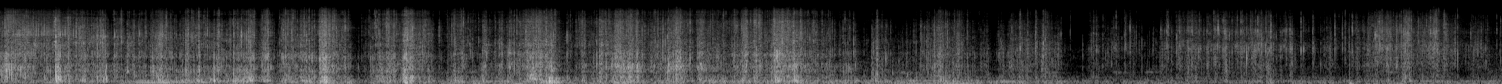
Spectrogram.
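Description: Plastic packaging crinkling in the hands: the outer bag of a Mamee Chef instant-noodle multipack is handled open and a single noodle packet is pulled out. It makes a dense, irregular crackle that gets quieter in the last few seconds.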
